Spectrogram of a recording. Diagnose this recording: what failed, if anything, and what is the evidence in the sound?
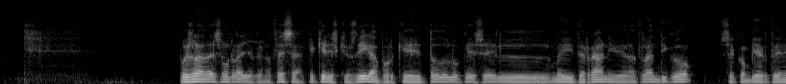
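Network stage, frames out of order at 0.41–0.52 s: two 46.4 ms blocks play swapped, giving a garbled flutter. Unlike a dropout, nothing is missing.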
